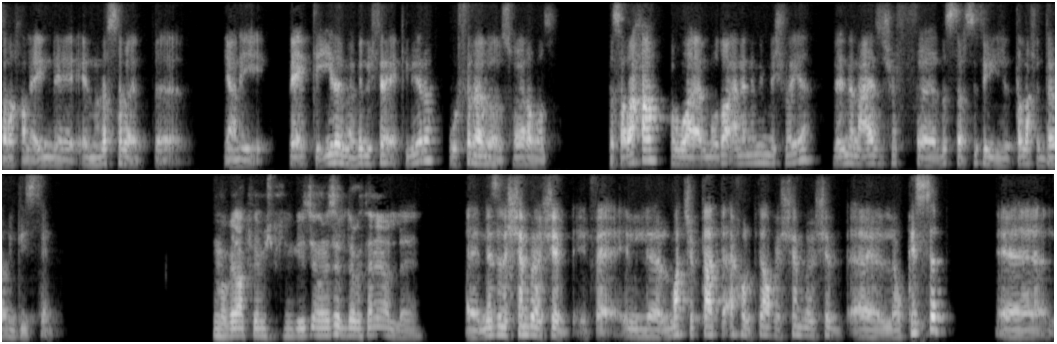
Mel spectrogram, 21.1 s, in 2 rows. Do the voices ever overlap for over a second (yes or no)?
no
